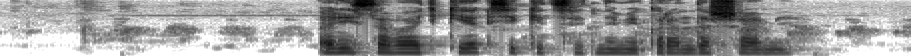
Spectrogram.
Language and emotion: Russian, neutral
